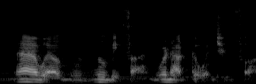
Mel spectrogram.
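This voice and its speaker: A man talks in a put-on character voice that sounds raspy, at a moderate pace. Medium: actual play.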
